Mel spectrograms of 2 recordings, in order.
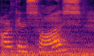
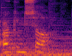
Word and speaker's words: Arkansas: Some people say Arkansas when it's actually pronounced Arkansas with a saw in the end.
